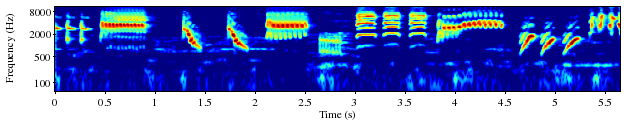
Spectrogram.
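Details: Long lure song of an Asian pied starling, intended to make quiet, stressed birds sing; loud harsh rasps, falling whistled slurs, a ringing stacked trill and sharp rising notes.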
